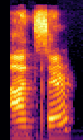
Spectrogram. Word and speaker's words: answer: Answer. Answer? It is not answer, it is answer without the W.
